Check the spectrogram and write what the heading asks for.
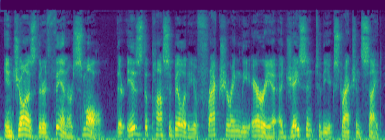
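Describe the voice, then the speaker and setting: A man playing a calm oral surgeon, explaining in measured, formal scripted narration. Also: medium pitch, lightly acted. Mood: measured, explanatory. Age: 50s. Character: calm middle-aged male oral surgeon advising patients. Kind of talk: scripted patient-education narration.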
